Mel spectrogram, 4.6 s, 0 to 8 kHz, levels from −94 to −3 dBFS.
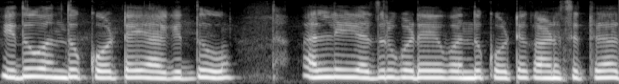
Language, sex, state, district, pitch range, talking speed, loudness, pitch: Kannada, female, Karnataka, Bidar, 235-255 Hz, 115 wpm, -12 LUFS, 245 Hz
